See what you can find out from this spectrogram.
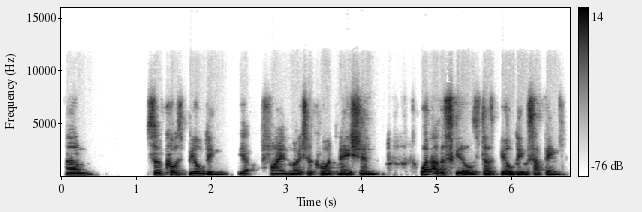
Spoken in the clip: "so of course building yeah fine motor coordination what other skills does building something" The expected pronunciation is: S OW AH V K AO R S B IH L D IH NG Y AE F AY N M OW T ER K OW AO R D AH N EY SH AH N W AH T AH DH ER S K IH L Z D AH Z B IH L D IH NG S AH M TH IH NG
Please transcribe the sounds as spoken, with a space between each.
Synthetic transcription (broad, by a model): S OW AH V K AO R S B IH L D IH NG Y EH F AY N M OW T ER K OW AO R D N EY SH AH N W AH T AH DH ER S K IH L Z D AH Z B IH L D IH NG S AH M TH IH NG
